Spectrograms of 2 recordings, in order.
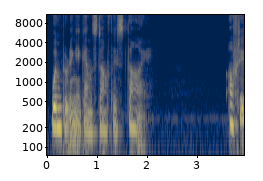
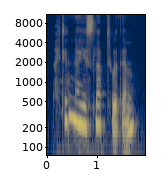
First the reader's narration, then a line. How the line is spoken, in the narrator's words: Merlin said drowsily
